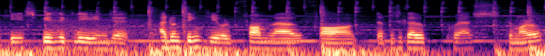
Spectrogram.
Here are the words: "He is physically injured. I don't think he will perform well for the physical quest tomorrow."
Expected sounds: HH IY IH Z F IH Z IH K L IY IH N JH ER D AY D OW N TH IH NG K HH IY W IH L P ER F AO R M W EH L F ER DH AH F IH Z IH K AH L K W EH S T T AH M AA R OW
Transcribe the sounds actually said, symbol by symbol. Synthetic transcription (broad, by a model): HH IY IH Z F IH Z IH K L IY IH N JH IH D AY D OW N T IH NG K HH IY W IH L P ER F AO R M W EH L F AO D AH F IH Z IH K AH L K W EH S T T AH M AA R OW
